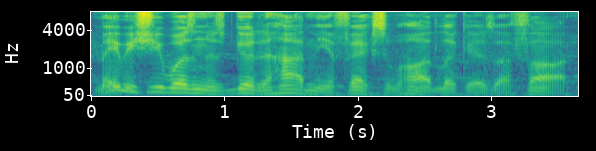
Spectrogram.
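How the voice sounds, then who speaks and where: A man's voice: fairly low pitch, animated, moderate pace, gravelly, darkish tone. A man reading a scripted first-person story in the manner of an audiobook narrator. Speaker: story reader.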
